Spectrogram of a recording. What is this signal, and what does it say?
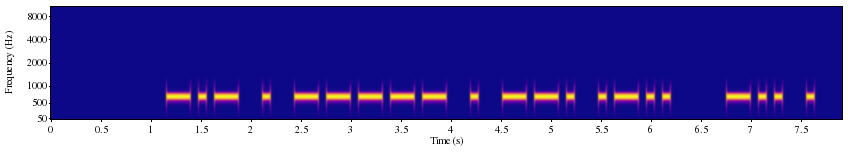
Morse code, heard as a keyed tone, about 15 wpm, 700 Hz. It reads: KE0EGL DE
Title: USA Callsign DE Callsign 15wpm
